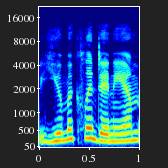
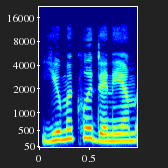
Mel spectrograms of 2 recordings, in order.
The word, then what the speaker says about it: umeclidinium: counseling section let's review we talked about the pronunciations of Yuma clidinium and in Cru ellipta today I broke both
